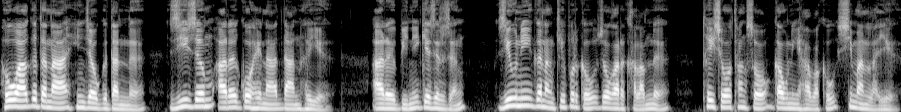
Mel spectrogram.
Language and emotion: Bodo, neutral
